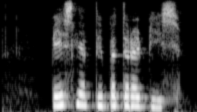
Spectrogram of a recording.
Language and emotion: Russian, neutral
